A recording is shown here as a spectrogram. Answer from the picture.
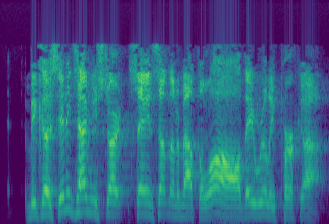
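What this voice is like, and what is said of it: Usual voice. Nothing is said of it.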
